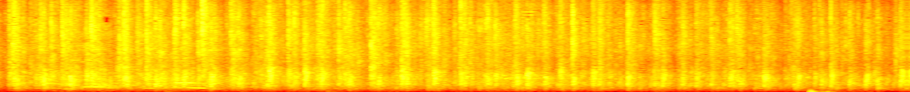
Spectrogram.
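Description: Audience applauding, dense steady clapping, with a voice or two calling out in the first couple of seconds and a brief low thump about eight seconds in.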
